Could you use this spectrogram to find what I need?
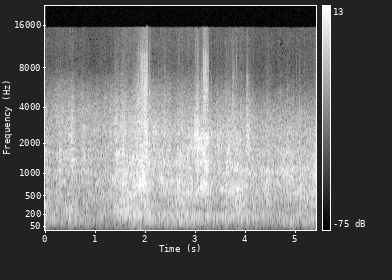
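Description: An airplane, a 38, taking off produces a loud, broad, steady engine roar that swells slightly in the middle and holds throughout.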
